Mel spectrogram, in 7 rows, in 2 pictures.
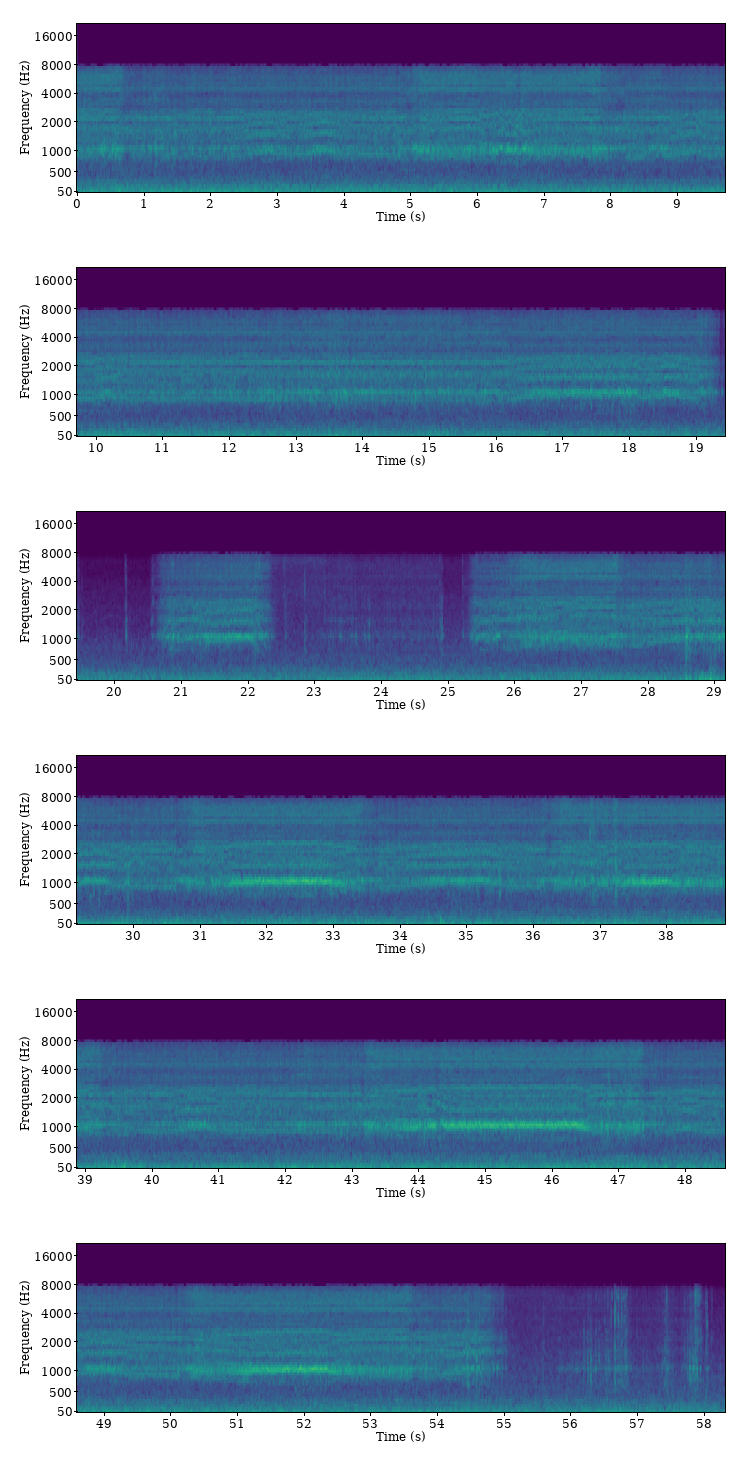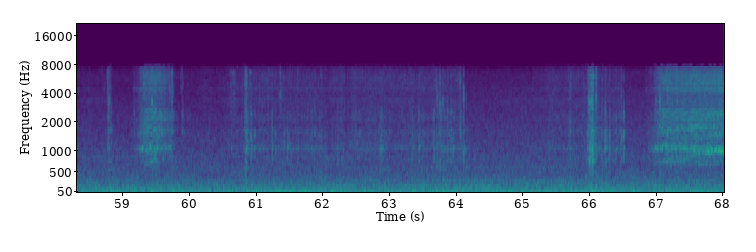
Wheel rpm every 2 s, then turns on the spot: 110, 110, 110, 110, 110, 110, 120, 110, 110, 50, 60, 20, 40, 110, 110, 110, 120, 120, 110, 110, 110, 110, 110, 110, 110, 110, 110, 40, 20, 10, 20, 20, 10, 50.
22-24 54-58 60-66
